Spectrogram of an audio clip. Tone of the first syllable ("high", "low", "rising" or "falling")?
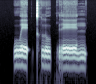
low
